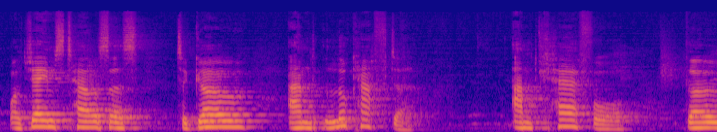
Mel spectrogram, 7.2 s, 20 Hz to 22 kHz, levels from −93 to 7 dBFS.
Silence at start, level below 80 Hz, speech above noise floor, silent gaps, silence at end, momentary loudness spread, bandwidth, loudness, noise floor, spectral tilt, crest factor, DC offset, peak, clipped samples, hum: 0.1 s; -74 dBFS; 36 dB; none; 0 s; 16 LU; 15.5 kHz; -26 LUFS; -61 dBFS; -7 dB/octave; 18 dB; under 0.1%; -10 dBFS; under 0.1%; none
